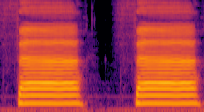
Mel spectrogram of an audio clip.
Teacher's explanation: So tha, remember, you stick your tongue out between the teeth.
